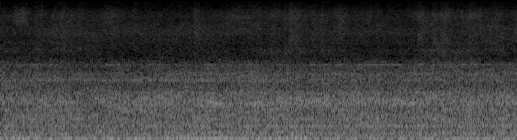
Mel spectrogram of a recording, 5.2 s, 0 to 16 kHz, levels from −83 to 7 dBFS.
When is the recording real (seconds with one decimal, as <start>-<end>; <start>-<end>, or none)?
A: 0.0-0.7; 1.5-2.1; 2.7-5.2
